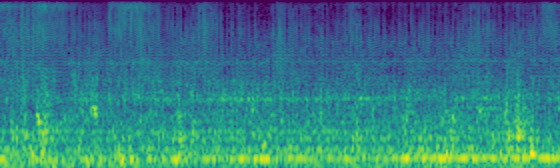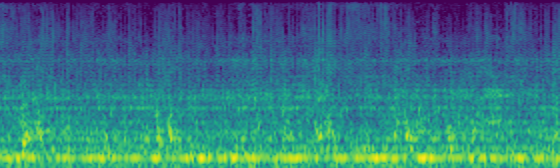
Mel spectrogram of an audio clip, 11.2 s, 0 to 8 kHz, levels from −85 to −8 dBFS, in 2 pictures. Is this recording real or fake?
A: fake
